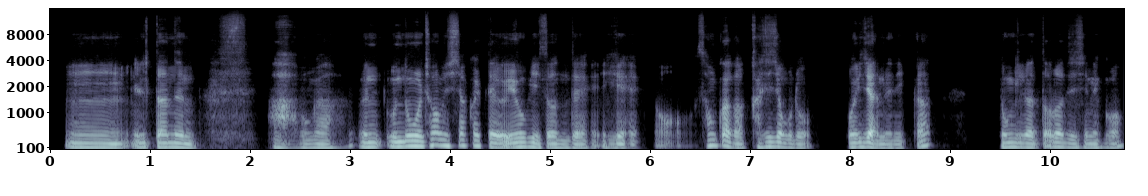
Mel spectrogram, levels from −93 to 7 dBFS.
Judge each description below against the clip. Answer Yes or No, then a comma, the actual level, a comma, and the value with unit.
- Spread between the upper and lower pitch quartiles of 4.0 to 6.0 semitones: No, average, 3.6 semitones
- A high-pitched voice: No, low, 105 Hz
